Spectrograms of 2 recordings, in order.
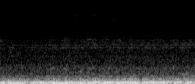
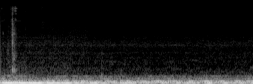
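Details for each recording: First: Probably 2015 5.3 LT six-speed truck, cammed and badly tuned by another shop, before retuning: a deep lumpy idle that wanders and surges and never settles; timing jumps everywhere and it would eventually stall. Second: Cammed GM LT 5.3 L V8 truck after tuning: deep, steady rumble with even beat, no hunting or stumbling; smooth settled idle, slight fluctuation considered normal.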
